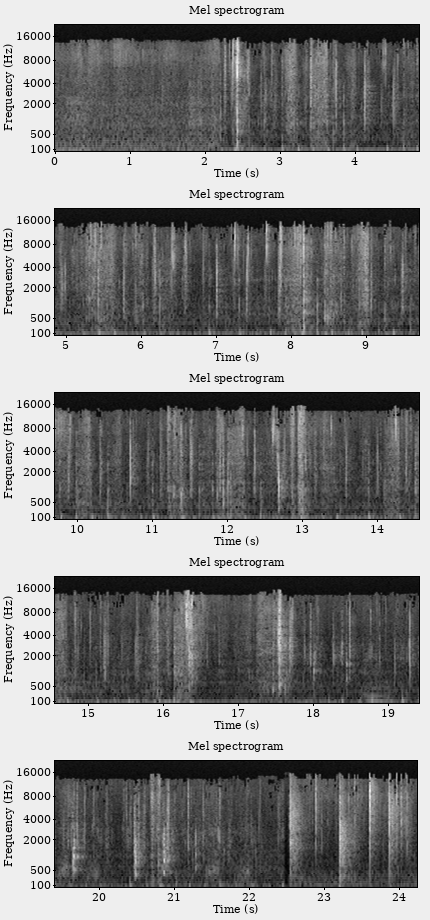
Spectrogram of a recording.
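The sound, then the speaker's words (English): Two cows shuffle and stamp while calves are suckled, hooves knocking irregularly on a hard floor with scattered thuds, over a low steady hum that drops away partway through. “Anyway, I'll try and get these two cows to suck.”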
